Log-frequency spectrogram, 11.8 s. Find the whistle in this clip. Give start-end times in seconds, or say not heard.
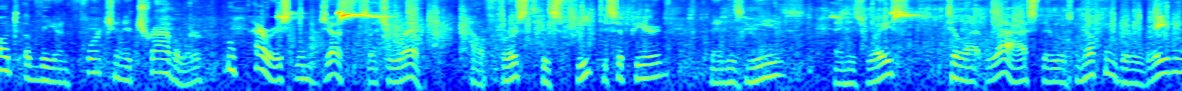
2.8-4.0, 8.3-9.2.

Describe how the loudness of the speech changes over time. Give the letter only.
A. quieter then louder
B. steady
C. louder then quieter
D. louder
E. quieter
B.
